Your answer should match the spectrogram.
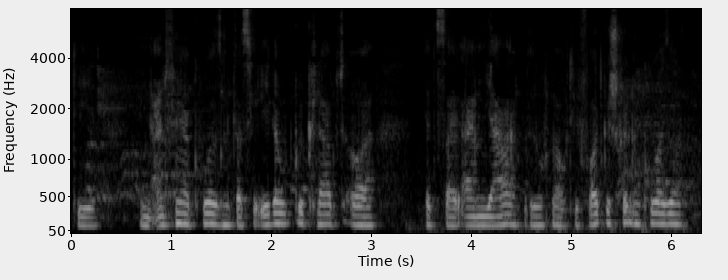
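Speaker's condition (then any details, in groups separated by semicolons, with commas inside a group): No condition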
